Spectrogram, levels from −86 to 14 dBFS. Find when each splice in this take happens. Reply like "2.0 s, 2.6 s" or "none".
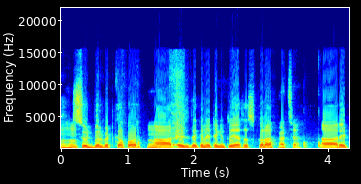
none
